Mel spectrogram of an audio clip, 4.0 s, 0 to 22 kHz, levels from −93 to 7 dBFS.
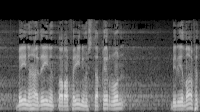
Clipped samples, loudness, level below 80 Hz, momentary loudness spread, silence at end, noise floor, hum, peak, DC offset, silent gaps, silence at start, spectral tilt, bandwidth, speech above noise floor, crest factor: under 0.1%; -15 LUFS; -56 dBFS; 10 LU; 0 s; -40 dBFS; none; 0 dBFS; under 0.1%; none; 0 s; -5 dB/octave; 11 kHz; 26 dB; 14 dB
